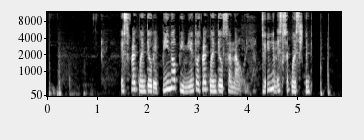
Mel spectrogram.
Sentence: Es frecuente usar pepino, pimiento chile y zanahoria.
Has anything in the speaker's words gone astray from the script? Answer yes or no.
yes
